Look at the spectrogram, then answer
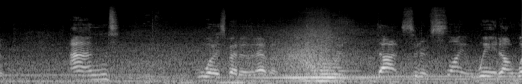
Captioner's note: engine revving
